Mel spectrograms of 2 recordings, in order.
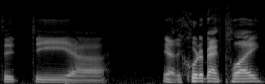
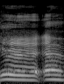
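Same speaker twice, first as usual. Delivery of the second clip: high, slow, gloating cheer. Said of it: "and he's like".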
